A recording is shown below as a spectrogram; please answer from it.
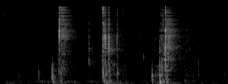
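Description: Clear plastic packaging crackling as it is handled, with three sharp crinkles about half a second apart.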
